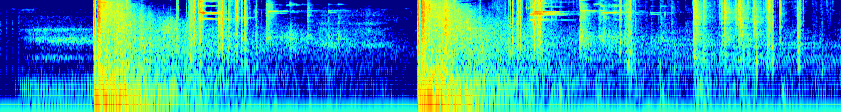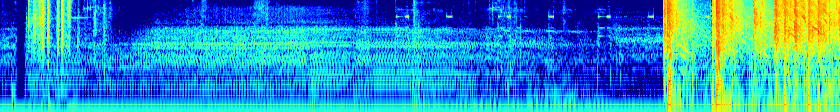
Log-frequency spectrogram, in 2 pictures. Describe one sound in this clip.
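A sniper rifle fires loud, sharp shots that echo.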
